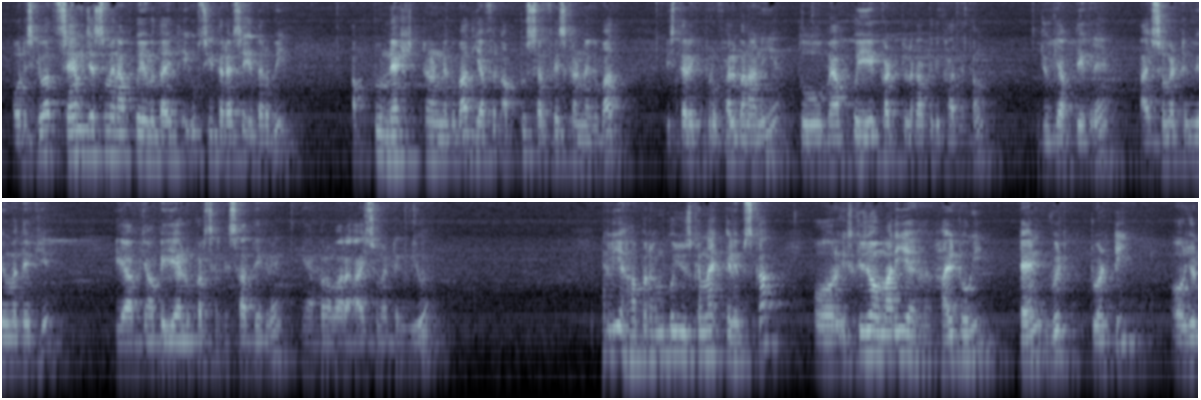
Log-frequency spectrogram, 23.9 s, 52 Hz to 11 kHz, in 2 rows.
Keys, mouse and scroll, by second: 0.3 middle click.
